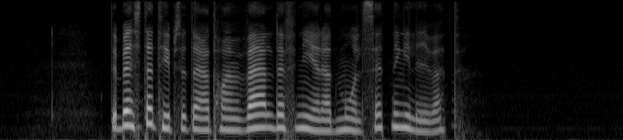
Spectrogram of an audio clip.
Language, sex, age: Swedish, female, 29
